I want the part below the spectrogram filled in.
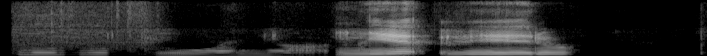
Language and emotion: Russian, neutral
